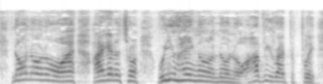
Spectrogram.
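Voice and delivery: high, loud, frantic calling out; desperate to keep her from leaving; frantic pleading. Retold or imitated. Stranger on a payphone begging her to wait, high frantic pleading.

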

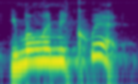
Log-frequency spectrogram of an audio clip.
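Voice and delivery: ordinary talk

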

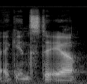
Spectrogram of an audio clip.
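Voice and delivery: usual speaking voice

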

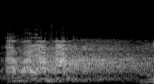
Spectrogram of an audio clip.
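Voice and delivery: loud, dismissive outburst; rough, drawn-out interruption; robber's shout. Acted. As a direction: brush the objection aside loudly. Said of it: "rief der Räuber Hotzenplotz".

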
